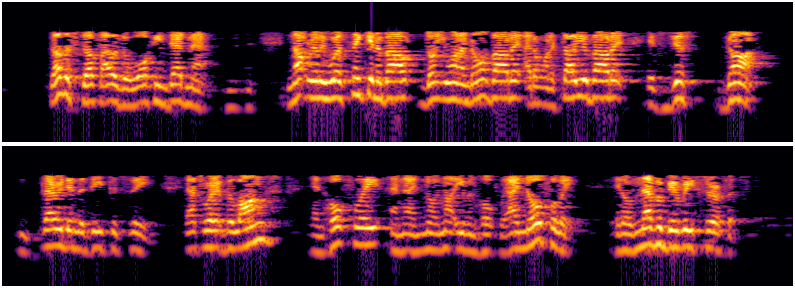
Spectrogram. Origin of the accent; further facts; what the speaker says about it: England, United Kingdom; I don't know why I'm talking about this as an Englishman.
